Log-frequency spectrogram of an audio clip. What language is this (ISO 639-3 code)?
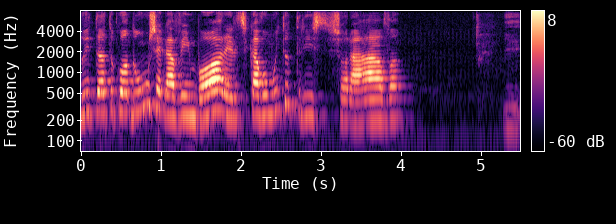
por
